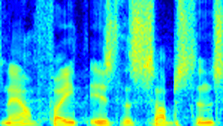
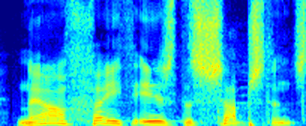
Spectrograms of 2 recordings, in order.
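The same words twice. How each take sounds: First: Said in the usual way. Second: Slow, with "is" weighted and falling; stress on is. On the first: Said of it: "the Greek word says". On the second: Shown as a demonstration. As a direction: lean on "is" and read it slowly. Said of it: "The word substance is".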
